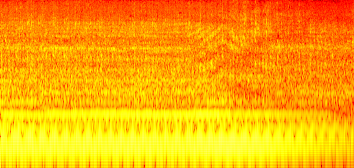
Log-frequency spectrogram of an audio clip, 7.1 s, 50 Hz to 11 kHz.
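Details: 1950s Lincoln, first start in unknown years after a carburetor rebuild: deep, even idle with a steady low rumble, smooth and regular as it settles; normal idle.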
